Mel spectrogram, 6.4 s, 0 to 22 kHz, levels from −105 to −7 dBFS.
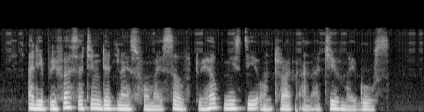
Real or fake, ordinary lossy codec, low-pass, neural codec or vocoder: real; none; none; none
